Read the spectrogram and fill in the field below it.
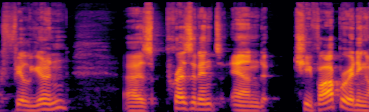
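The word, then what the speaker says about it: Viljoen: Now her last name looks like Viljun, but I believe the Dutch pronunciation is something like Filun as president and chief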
